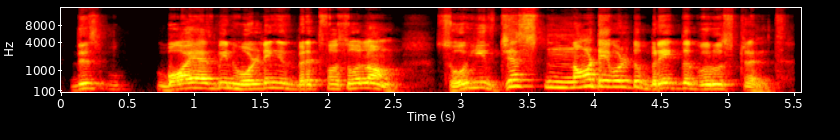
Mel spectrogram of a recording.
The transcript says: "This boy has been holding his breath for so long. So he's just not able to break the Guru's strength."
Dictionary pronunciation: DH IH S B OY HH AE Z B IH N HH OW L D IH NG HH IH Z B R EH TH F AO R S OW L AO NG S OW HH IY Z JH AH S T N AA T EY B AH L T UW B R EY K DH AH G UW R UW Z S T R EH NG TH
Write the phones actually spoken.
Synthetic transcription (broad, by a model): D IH S B OY HH AE Z B IH N HH OW L D IH NG HH IH Z B R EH T F AO R S OW L AO NG S OW HH IY Z JH AH S T N AA T EY B AH L T UW B R EY K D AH G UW R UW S T R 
